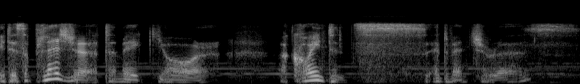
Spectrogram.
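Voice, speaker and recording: A put-on character voice goes at a very slow pace over clear music in the background. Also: man. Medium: actual play. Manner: polite, formal, faintly eerie.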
